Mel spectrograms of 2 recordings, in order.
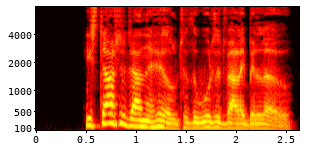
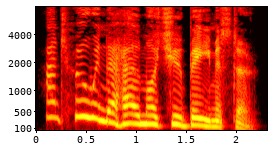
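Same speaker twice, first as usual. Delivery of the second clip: higher, sharp Irish challenge; suspicious Irish girl; 8 semitones higher than usual. Acted. Girl demanding the stranger's name, suspicious Irish voice. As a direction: bristle at him, who is this man.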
